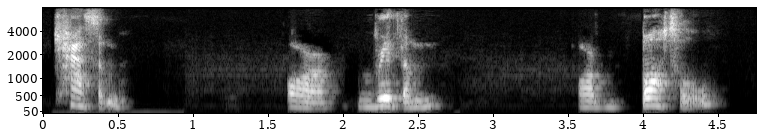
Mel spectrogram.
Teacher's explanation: you'll see that you have two syllables in each word and the second syllable is a consonant there's a consonant that's making that peak you could try it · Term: syllabic consonants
